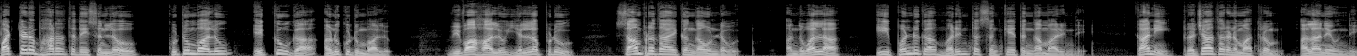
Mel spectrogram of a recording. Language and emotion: Telugu, neutral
